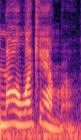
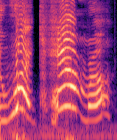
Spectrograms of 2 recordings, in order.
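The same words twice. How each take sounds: First: Said in the usual way. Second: High, slow, drawn-out disbelief; mocking outraged repeat of what camera; incredulous echo. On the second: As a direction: throw his words back at him, stunned. Throws his denial back, stunned.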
